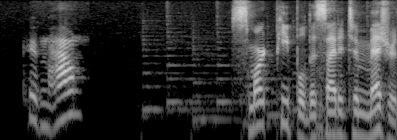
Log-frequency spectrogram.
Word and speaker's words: København: And now here's a Dane. Copenhagen.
